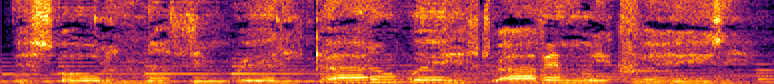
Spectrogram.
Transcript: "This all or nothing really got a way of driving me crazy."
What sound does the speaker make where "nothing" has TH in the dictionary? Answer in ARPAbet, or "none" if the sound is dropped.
TH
